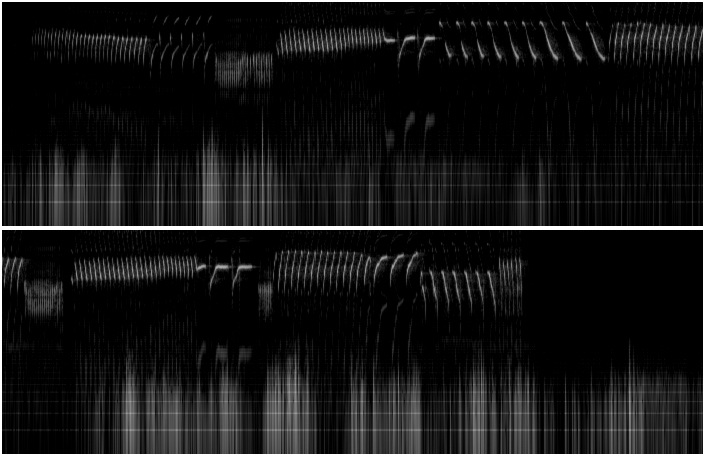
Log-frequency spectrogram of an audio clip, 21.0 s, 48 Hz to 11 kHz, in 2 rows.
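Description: A songbird singing a long song of fast, high trills and chirps, broken by a few short, lower buzzy notes; the song stops about 18 seconds in. Soft low knocks sound underneath.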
